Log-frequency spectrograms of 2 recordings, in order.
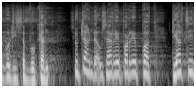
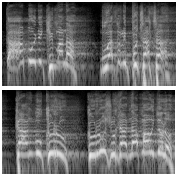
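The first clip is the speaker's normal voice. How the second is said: high-pitched acted telling-off; scolding; 10 semitones higher than usual. Crowd tells off the noisy blind man for bothering the teacher, scolding. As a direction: rebuke a nuisance, voice pitched way up. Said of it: "orang-orang banyak negur dia".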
